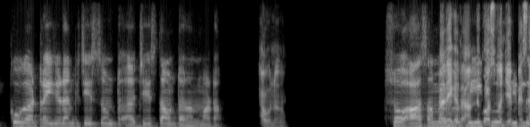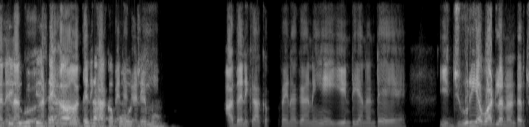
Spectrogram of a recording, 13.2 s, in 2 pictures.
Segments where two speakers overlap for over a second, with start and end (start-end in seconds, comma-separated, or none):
5.5-8.5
